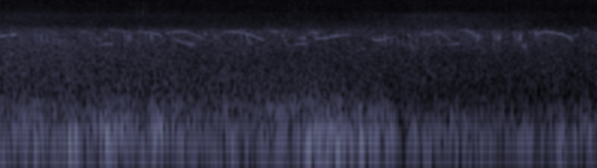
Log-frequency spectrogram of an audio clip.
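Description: A songbird singing a continuous string of short whistled notes that swoop up and down in pitch, over a low rumble of wind on the microphone.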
